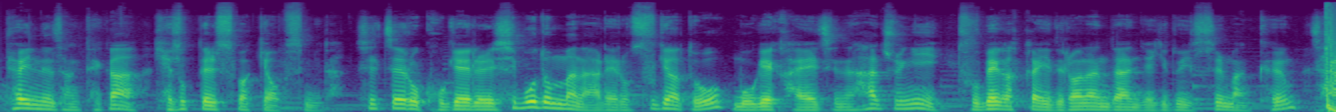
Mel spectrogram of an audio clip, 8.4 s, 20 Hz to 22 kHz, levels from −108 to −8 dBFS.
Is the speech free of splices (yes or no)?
yes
